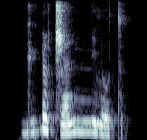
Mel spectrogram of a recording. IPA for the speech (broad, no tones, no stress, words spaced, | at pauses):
ɡyɠæ ʈ͡ʂænːi lot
